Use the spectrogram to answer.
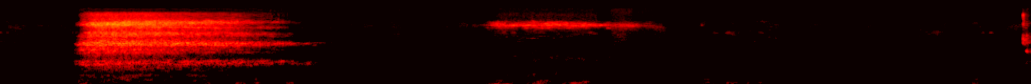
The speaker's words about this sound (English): contracting the navel as you do so. Inhaling.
